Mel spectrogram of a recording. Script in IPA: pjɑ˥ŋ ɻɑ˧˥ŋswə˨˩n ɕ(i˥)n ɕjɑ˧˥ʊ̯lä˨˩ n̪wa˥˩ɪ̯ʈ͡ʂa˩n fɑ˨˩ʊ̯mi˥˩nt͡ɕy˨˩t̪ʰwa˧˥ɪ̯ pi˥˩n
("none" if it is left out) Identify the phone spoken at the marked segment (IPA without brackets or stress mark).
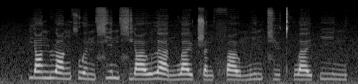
i˥˩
